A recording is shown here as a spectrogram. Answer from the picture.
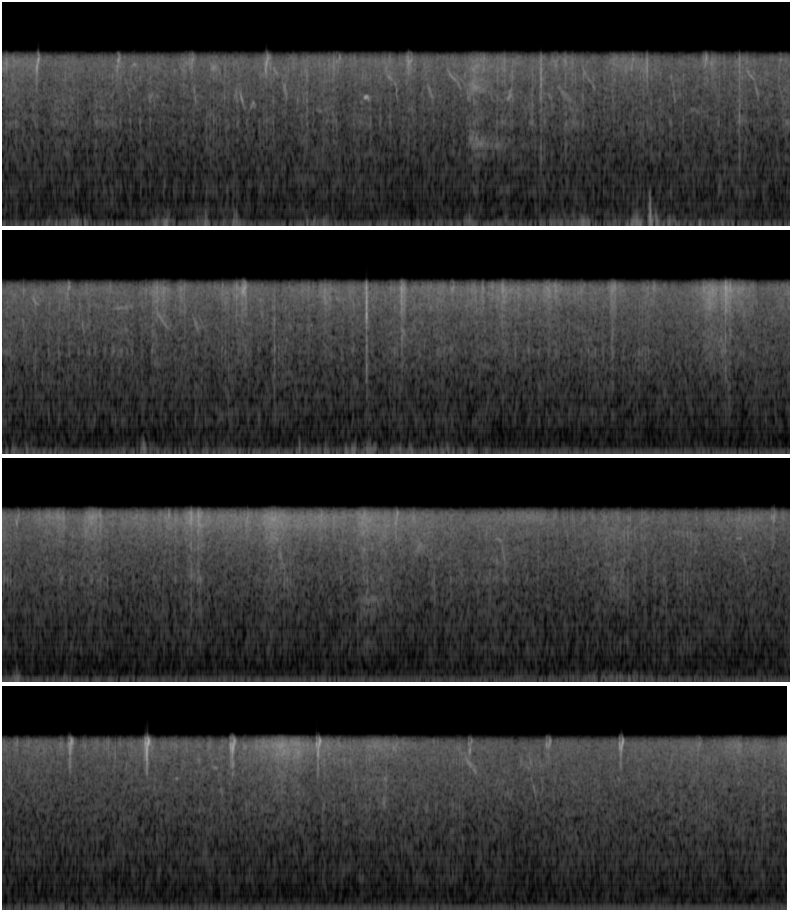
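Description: Quiet outdoor field ambience with scattered small clicks and rustles, likely grass and movement close to the microphone, and a few sharper clicks near the end.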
